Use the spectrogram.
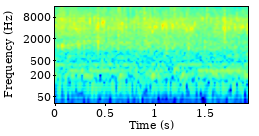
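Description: Salmon fillet sizzling in butter and lemon in a hot pan, a steady close frying hiss with small crackles running evenly throughout, no talking over it.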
